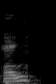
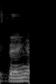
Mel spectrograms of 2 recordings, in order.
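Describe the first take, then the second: First: The word begins with an h sound. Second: The word begins with a th sound. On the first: "I say hing" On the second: "sometimes I say thing"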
